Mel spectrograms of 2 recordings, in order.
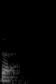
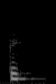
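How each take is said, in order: First: The word has a weak schwa vowel. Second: The word has a shortened, clipped vowel. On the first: "our favorite schwa" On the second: "a shorter version"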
